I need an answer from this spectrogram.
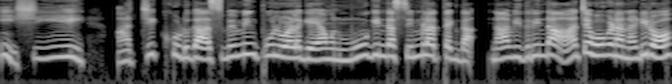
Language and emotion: Kannada, disgusted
